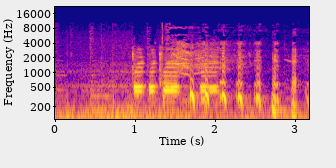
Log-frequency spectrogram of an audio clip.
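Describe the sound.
A car horn honks in traffic. One longer blast is followed by a rhythmic run of several short toots, with voices heard alongside.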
